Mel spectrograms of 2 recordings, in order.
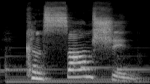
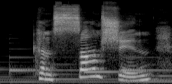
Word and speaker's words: consumption: We have consumption. Consumption and not consumption.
